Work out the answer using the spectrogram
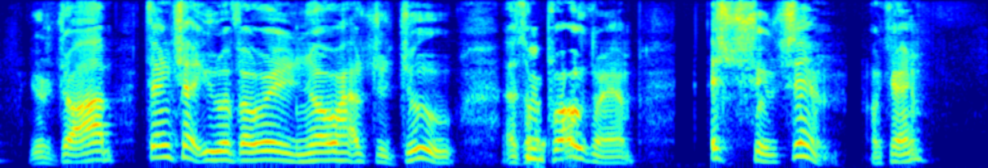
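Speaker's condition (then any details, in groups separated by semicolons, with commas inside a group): Tongue cancer; recovering, tongue exercises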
